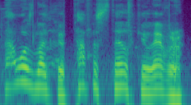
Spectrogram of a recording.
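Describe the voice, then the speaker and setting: A male gamer with a slightly high voice that jumps around in pitch. He gives casual, reactive playthrough commentary, with clear game noise behind him. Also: lively intonation, brisk. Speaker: gaming streamer.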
